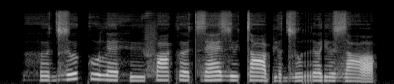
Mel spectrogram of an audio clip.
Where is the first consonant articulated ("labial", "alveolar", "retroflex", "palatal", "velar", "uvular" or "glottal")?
glottal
